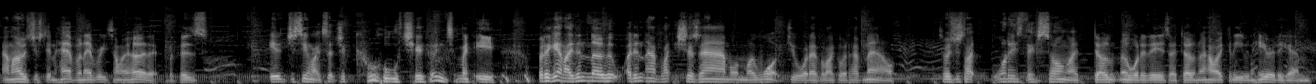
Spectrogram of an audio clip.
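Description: A man's voice: lowish voice, steady tone, fast talker, fairly bright tone. Rambling guy telling a story on a podcast, chatty, mid-range voice, faint music behind. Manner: rambling, chatty, laughs often. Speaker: guest musician and ukulele teacher. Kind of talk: casual storytelling.

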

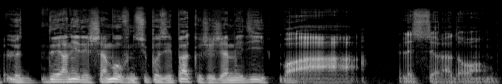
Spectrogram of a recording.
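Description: An actor playing a quick-tempered, embarrassed husband who shouts and stammers in a comedy sketch. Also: male voice, lowish voice, vocal fry, no room sound, studio quality. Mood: flustered. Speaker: official receiving a visitor. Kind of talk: stage comedy sketch acting.

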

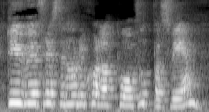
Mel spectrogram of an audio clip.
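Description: A woman in her thirties chatting casually, lively and animated as she tells stories. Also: high-pitched. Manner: lively, animated storyteller who acts out shouting. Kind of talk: casual chat. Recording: echoey room.

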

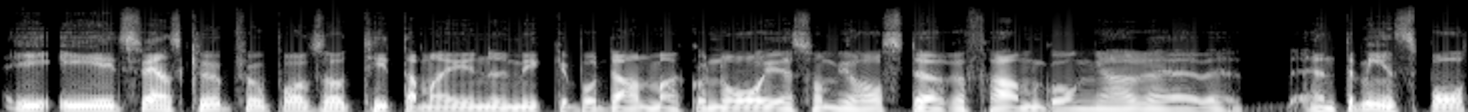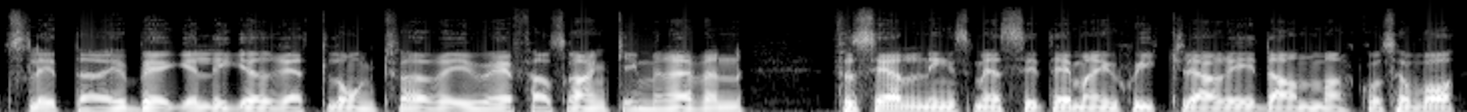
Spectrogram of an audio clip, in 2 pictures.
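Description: Male interviewer with medium pitch, very dry sound. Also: steady tone, a little mellow, smooth, dry recording. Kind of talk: conversational interview questioning.

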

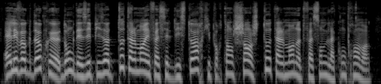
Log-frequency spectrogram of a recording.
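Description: A woman hosting a podcast, speaking quickly in a lively, casual way and praising her guests. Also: mid-range voice, no room sound, clean studio sound. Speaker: podcast host.

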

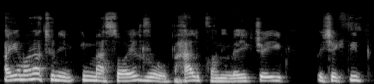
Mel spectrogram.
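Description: A man moderates the discussion in a very dark, mellow voice with a husky edge. He talks thoughtfully and hesitantly, pausing often with fillers. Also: sits high. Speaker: host.

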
